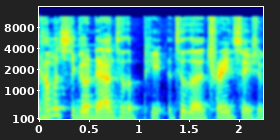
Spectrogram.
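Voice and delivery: ordinary talk, nothing marked

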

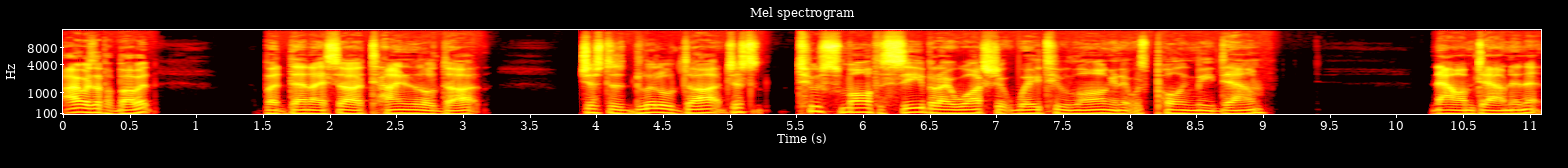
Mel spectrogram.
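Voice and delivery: ordinary talk, nothing marked

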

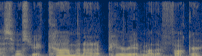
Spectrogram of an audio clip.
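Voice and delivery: mock under-the-breath mutter. Retelling a reply to an apology: retelling a mutter under breath. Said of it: "I said under my breath".

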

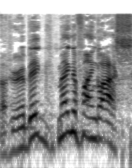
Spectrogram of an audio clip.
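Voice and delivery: put-on voice with a French accent. Retelling what a French man said as he opened the bag, French accent. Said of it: "he's French and he talks like that".

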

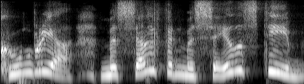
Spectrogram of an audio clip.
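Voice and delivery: put-on slow, lilting Scottish accent. Imitating a salesperson from scotland: imitating a scottish accent. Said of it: "with his adorable Scottish accent".

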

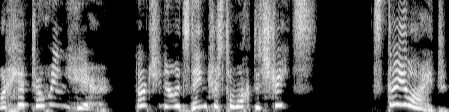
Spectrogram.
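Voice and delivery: very high, lively, animated gingerbread man voice. Voicing a gingerbread man who points at the players: animated gingerbread man voice. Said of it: "is a gingerbread man, animatedly pointing at you and goes".

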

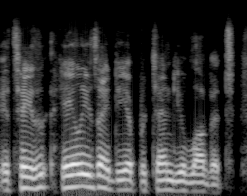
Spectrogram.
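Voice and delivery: ordinary talk

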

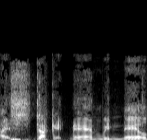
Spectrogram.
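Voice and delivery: ordinary talk, nothing marked

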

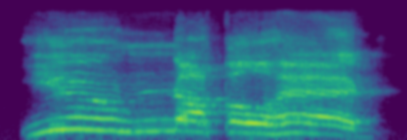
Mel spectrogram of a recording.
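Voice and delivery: loud booming voice. Retelling how a hero called the speaker over, in Charlie Jones's booming voice. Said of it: "I hear this booming voice".

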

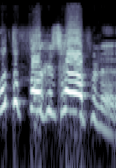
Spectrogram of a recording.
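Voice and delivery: screaming in panic, high and loud.

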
